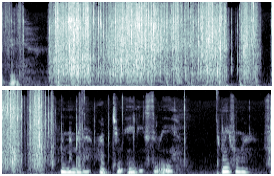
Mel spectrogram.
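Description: Candy wrappers of a pile of wrapped Reese's peanut butter cups and mini chocolates crinkling as hands push and spread the pile: a dense crinkle lasting about three and a half seconds, then two shorter bursts. Soft speech follows in the second half.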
